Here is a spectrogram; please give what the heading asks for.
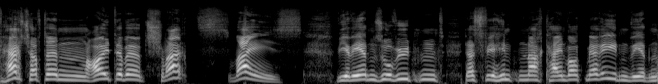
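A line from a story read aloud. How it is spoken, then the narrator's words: Calling out. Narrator (German): Euphemia rief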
